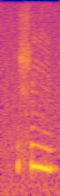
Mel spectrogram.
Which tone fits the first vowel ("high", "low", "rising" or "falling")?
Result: falling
